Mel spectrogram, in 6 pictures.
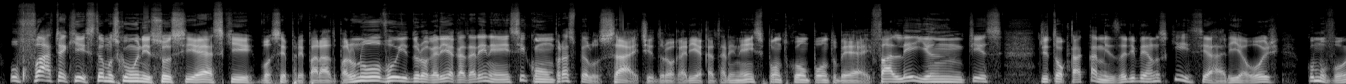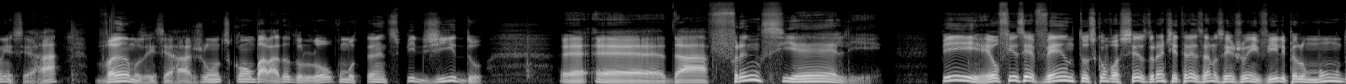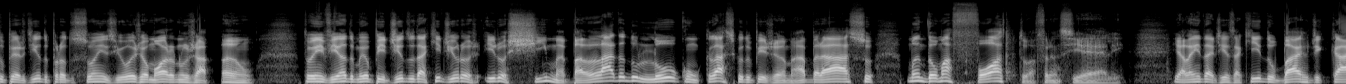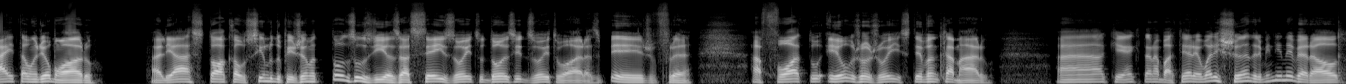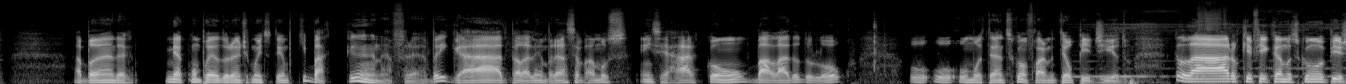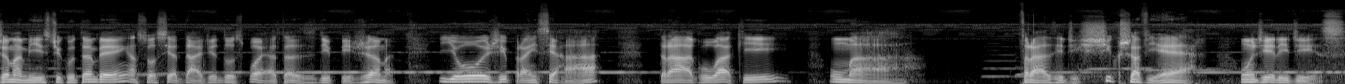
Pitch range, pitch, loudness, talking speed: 100-135 Hz, 115 Hz, -18 LUFS, 145 wpm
